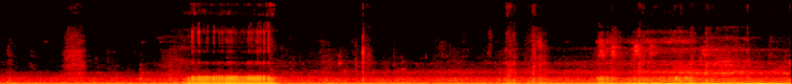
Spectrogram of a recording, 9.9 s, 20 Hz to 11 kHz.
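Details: Senior fawn pug Maria, a twelve-year-old female pet dog in Japan, May 2023, snores in a rough, vibrating rattle about a second long, then quieter low rumbling breaths build into a steadier deep snore toward the end.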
